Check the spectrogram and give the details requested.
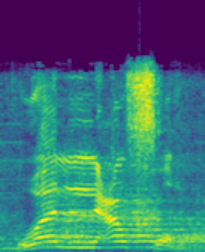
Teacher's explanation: Ini namanya waqful hurufain. Ada dua huruf yang dimatikan.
